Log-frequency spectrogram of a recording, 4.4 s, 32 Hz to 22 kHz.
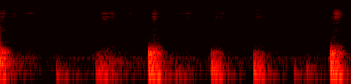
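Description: Pen strokes scratching across paper while working out a probability problem in a Class 10 maths lesson, coming in short bursts of scribbling with taps between them, close and fairly quiet.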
